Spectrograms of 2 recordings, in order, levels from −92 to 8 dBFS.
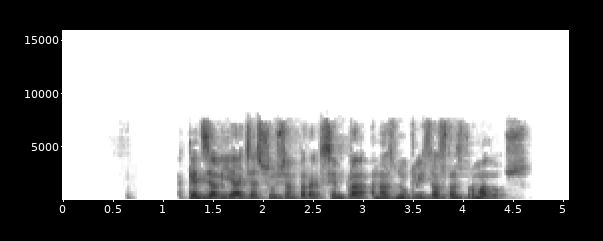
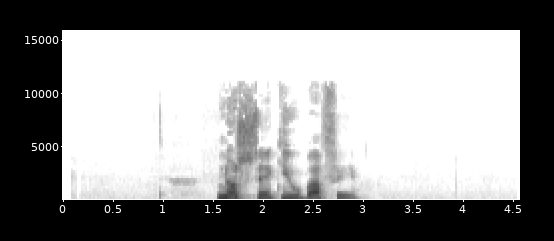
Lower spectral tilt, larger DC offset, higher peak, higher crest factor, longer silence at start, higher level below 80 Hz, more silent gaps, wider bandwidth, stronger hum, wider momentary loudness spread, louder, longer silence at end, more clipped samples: about the same, -3.5 dB/octave vs -4.5 dB/octave; neither; first, -2 dBFS vs -8 dBFS; about the same, 18 dB vs 22 dB; second, 1.15 s vs 1.55 s; first, -58 dBFS vs -86 dBFS; neither; second, 8 kHz vs 11.5 kHz; neither; second, 9 LU vs 12 LU; first, -20 LUFS vs -26 LUFS; second, 0.45 s vs 1.65 s; neither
